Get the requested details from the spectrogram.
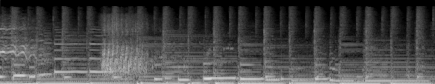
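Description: A horse neighs once, a shrill wavering whinny that trails into a breathy snort, set over steady rhythmic background music with a regular beat.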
